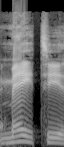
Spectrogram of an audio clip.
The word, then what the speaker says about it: Métis: Well, no, in French... The accent aigu gives the E sound an A sound. – Oh, okay. – Métis instead of Métis.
